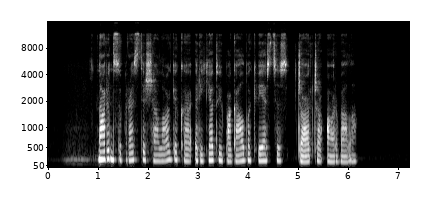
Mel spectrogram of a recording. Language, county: Lithuanian, Alytus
